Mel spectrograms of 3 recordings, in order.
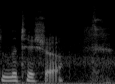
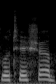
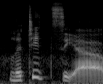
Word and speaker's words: Letitia: my name is pronounced letia um I know uh different parts of like Europe pronounce it differently but yeah it's it's pronounced latia but I'm fine with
